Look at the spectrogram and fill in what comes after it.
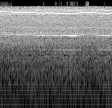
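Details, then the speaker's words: High-speed dental drill: piercing high-pitched whine with airy hiss while cutting lingual guiding grooves in a cast gold crown prep on a model mandibular molar. "place the lingual guiding grooves in the center of the lingual surface and both mesial and distal line angle area."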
